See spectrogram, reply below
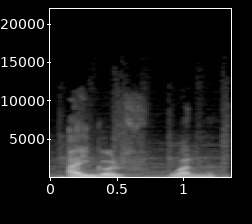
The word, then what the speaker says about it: iGolf One: Je rappelle que vous êtes enseignant de golf à la Vaucouleur, couleurs dans les Yvelines, et euh, le fondateur de l'application iGolf One, pour le prononcer à l'anglaise correctement.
